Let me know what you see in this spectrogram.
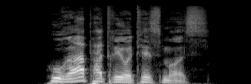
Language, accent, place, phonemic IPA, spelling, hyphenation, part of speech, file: German, Germany, Berlin, /hʊˈraːpatrioˌtɪsmʊs/, Hurrapatriotismus, Hur‧ra‧pa‧tri‧o‧tis‧mus, noun, De-Hurrapatriotismus.ogg
- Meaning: overconfident, naive and emotional patriotism, especially in time of war or crisis; flag-waving, jingoism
